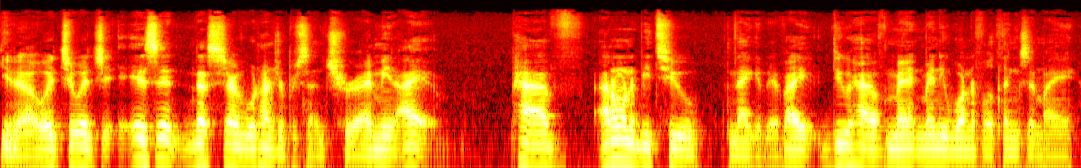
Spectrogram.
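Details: Adult man with Tourette's syndrome and stuttering, mainly speech blocks seen as excess or mid-sentence pausing, especially on words beginning with S; stuttering.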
